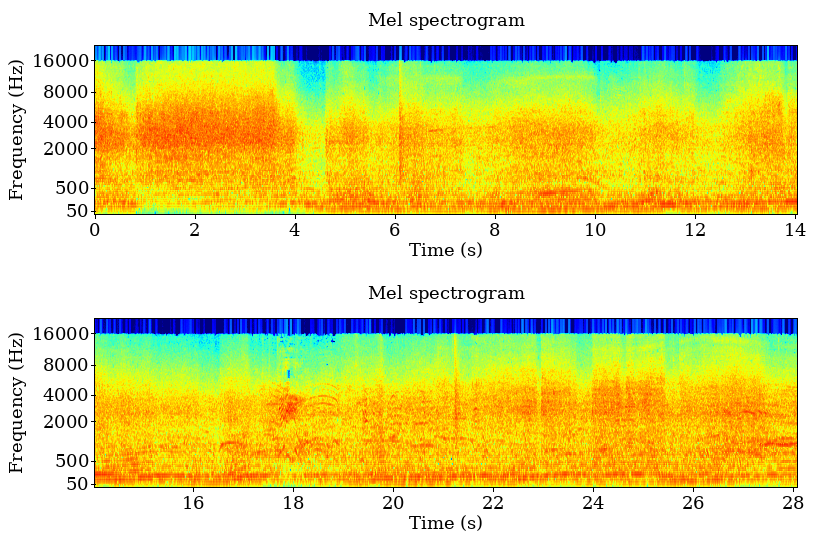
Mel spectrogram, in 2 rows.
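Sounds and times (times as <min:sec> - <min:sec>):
car engines revving: 0:00.0 - 0:28.0.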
